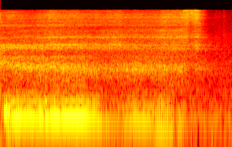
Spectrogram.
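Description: A heavy, strained breath from a person in medical distress being coached to breathe in and out: one long, loud exhale carrying a low voiced groan that sinks slightly in pitch and then fades.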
